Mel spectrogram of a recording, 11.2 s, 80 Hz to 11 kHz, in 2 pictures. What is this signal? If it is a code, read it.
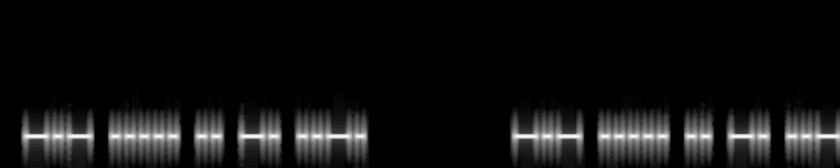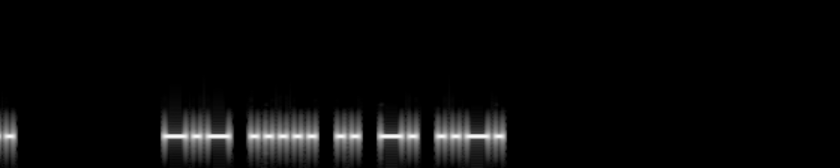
Morse code, heard as a keyed tone, about 25 wpm, 700 Hz. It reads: K5INF K5INF K5INF
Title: USA Call Signs - 5 Characters - Repeated 3x - 25wpm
